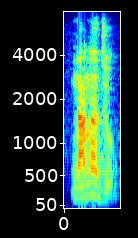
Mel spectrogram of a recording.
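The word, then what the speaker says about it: 七十: ইয়ন এভাবে বাড়বে তারপর 70 70 কি হবে নানাজু অর্থ 70 বা সীতিযু বলতে পারি আমরা ঠিক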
